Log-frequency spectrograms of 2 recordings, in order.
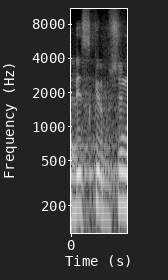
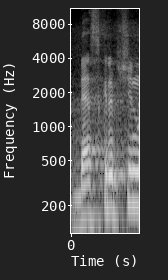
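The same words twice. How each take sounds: First: डिस्क्रिप्शन said as "dis-kripshan", first vowel a short i; wrong pronunciation. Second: डिस्क्रिप्शन said as "des-kripshan", first vowel an e; correct pronunciation. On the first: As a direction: show the mistake, डिस्क्रिप्शन with an i. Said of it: "pronunciation गलत तो spelling भी गलत". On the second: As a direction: model the right डिस्क्रिप्शन with an e. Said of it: "pronunciation सही तो spelling सही". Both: Shown as a demonstration.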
